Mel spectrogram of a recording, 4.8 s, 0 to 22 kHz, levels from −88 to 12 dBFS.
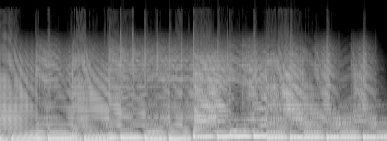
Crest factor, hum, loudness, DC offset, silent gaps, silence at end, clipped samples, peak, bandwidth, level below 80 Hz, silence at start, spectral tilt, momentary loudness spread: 6 dB; none; -7 LUFS; under 0.1%; none; 0 s; 0.9%; 0 dBFS; 8.4 kHz; -18 dBFS; 0 s; -7 dB/octave; 3 LU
